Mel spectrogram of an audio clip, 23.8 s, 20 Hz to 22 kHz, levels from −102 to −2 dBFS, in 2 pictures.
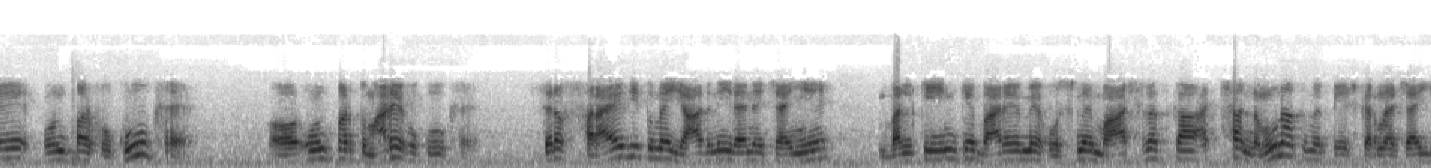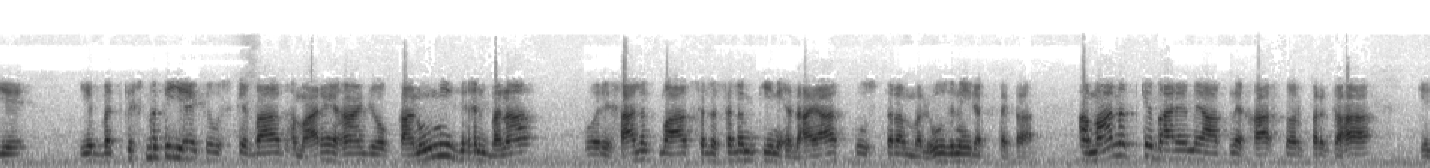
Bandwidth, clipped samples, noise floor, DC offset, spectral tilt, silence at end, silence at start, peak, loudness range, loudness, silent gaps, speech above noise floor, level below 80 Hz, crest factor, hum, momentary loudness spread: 6.4 kHz; under 0.1%; -51 dBFS; under 0.1%; -6.5 dB/octave; 0 s; 0 s; -6 dBFS; 2 LU; -24 LUFS; none; 28 dB; -60 dBFS; 18 dB; none; 9 LU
